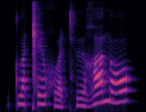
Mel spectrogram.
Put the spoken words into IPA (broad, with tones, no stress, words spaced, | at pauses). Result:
tʷa˦˥ǁe˦˥χʷɑ˨˩ cʰɨ˨˩ʁa˦˥nɔ˦˥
